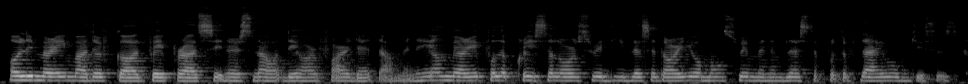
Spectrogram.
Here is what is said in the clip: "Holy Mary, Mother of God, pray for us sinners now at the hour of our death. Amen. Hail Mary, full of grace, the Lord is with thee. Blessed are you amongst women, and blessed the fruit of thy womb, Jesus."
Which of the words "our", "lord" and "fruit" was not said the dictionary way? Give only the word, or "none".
none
